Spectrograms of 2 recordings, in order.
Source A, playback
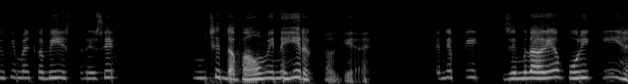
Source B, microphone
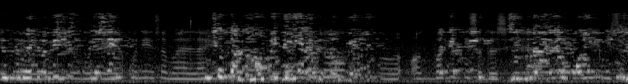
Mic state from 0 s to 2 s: both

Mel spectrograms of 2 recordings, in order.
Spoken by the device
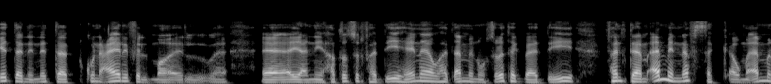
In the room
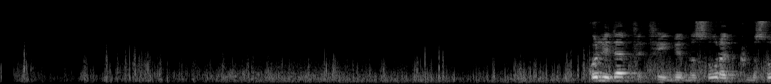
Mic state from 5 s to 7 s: user only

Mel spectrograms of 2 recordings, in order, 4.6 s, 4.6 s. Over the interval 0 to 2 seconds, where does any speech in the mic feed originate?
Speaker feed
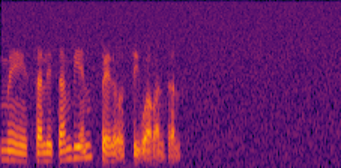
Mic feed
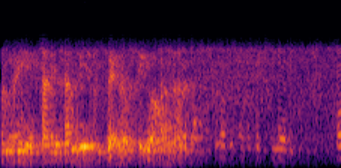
both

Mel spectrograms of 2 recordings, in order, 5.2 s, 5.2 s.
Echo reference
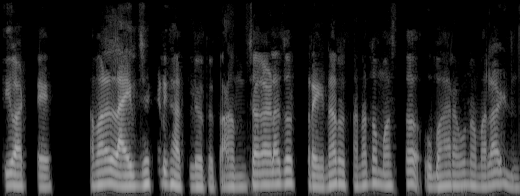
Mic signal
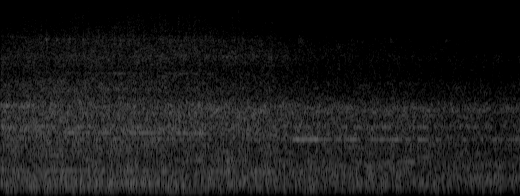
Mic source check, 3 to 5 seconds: neither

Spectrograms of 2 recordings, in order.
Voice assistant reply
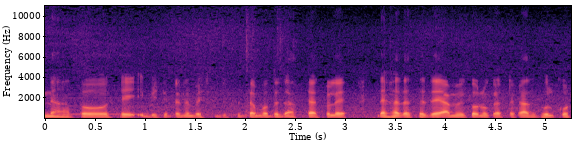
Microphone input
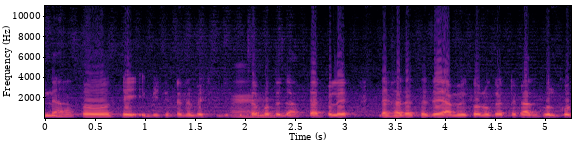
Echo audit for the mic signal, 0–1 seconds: echo only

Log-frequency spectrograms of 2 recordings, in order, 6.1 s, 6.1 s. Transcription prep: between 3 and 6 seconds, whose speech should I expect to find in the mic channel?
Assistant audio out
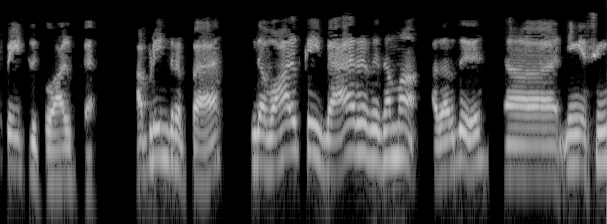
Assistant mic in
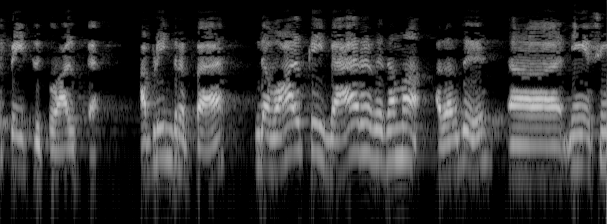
echo only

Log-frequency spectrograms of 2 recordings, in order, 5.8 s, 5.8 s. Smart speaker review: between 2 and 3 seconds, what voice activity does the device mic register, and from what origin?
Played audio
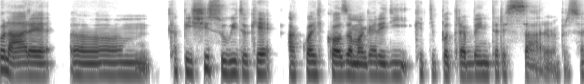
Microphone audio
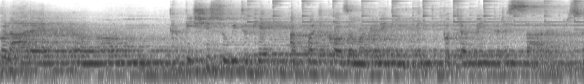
echo only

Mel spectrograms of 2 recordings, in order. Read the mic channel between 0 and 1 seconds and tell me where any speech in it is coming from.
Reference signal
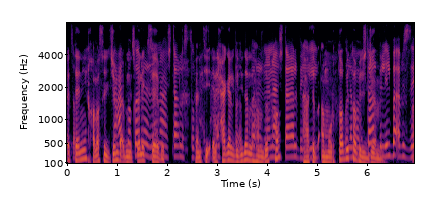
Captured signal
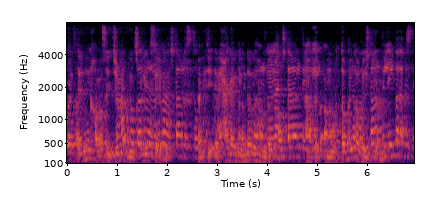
echo only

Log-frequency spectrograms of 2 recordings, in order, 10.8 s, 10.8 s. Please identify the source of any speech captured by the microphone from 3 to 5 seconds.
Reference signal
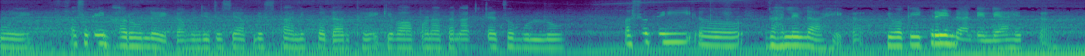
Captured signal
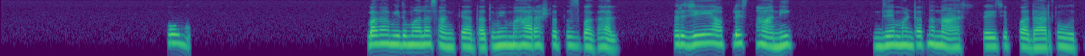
user only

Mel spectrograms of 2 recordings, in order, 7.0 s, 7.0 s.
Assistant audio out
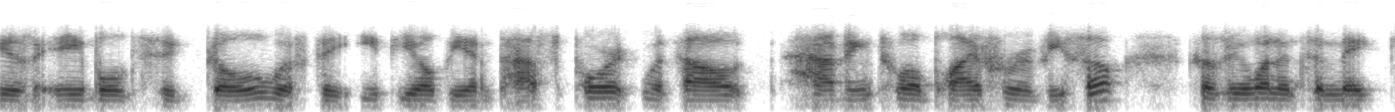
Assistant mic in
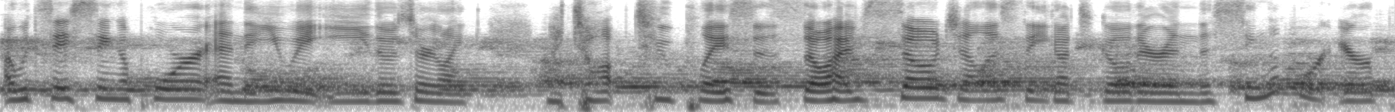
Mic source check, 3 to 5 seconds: both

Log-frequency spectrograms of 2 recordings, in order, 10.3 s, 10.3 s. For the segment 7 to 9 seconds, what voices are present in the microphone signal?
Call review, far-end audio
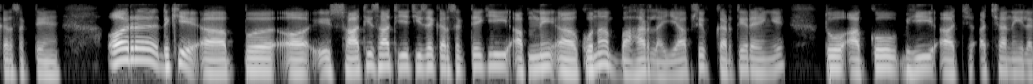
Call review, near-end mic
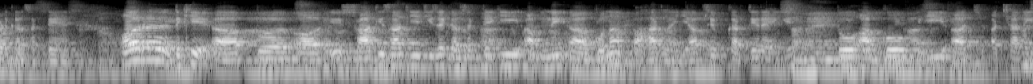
both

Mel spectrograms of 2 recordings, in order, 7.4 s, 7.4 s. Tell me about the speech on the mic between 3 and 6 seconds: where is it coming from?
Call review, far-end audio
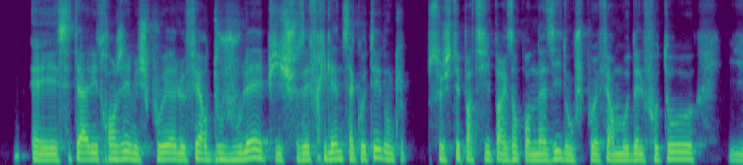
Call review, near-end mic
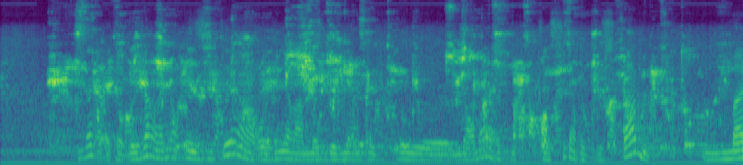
both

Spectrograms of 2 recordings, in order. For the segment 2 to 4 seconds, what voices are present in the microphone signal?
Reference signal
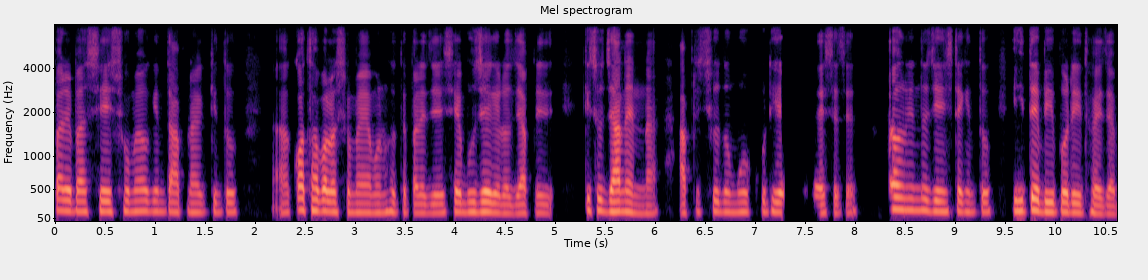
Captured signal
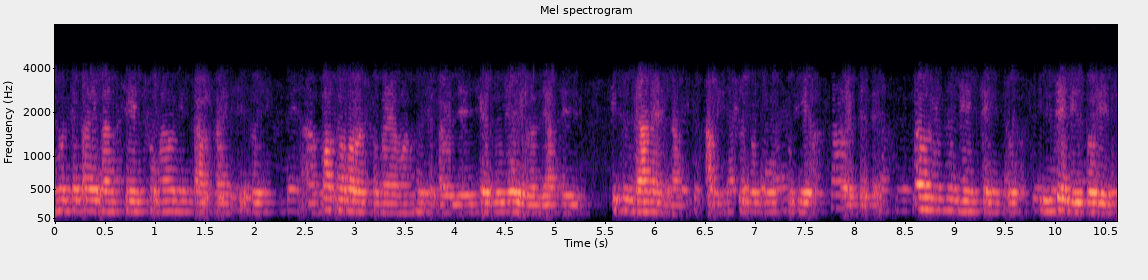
both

